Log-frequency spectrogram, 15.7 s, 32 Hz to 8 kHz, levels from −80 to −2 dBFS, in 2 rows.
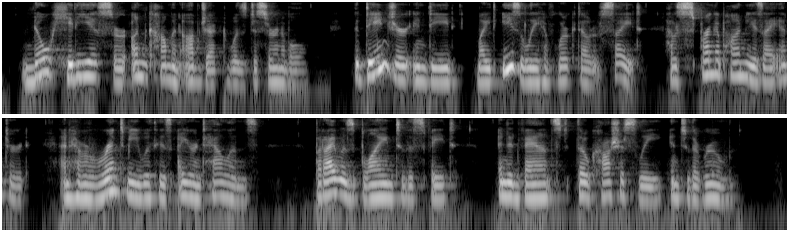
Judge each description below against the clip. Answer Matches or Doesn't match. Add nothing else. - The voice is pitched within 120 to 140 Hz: Doesn't match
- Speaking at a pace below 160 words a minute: Doesn't match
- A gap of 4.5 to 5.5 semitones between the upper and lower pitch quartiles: Doesn't match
